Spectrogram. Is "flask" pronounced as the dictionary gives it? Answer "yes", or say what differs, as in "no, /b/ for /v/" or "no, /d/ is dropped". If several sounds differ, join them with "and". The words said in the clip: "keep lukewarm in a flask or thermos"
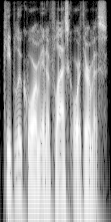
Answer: yes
